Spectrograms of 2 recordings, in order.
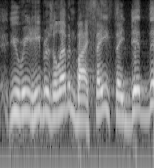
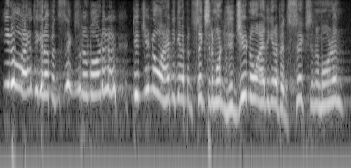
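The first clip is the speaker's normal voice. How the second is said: high, fast mock whine; mock whining complainer; 13 semitones higher, much faster than usual. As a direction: rattle it off like a spoiled complainer. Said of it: "how dumb that sounds".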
